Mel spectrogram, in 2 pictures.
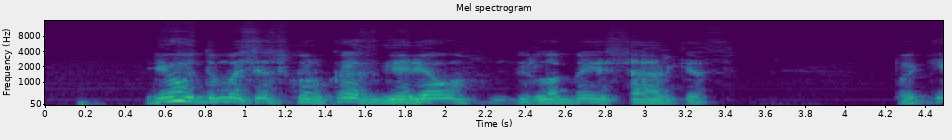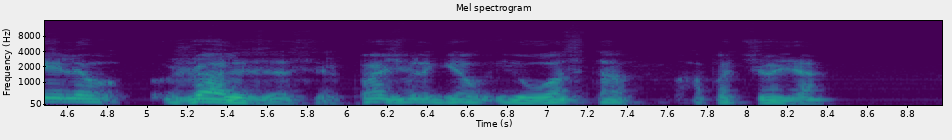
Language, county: Lithuanian, Vilnius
